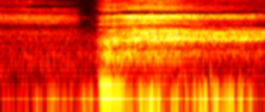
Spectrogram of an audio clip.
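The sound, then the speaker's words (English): A person draws one deep, audible breath of air, a sharp gasping inhale followed by softer, fading breathing, fairly quiet and with no speech. “that breath of air felt really, really good.”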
